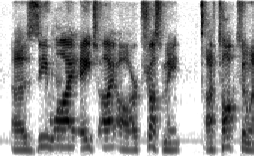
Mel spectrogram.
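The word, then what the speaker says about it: Zyhir: Uh I I hear a lot of people mispronouncing his name, by the way. It really is Zire. Zy Hir.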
